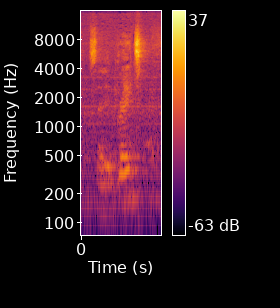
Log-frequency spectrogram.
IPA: ˈseləbreɪt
